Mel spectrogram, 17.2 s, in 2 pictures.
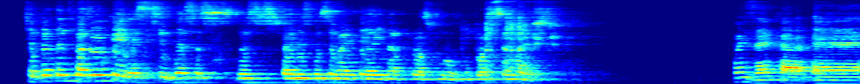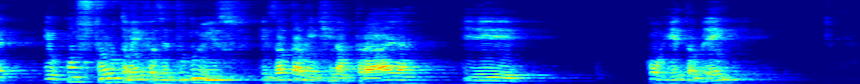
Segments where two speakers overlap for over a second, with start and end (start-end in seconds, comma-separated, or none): none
